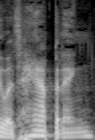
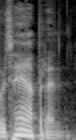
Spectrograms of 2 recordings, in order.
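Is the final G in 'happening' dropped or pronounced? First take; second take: pronounced; dropped. First: The final G sound is clearly pronounced. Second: The final G sound is dropped. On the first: The speaker calls it wrong. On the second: The speaker calls it right.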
